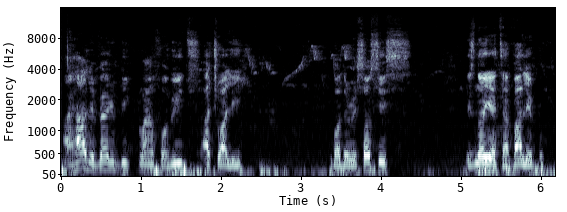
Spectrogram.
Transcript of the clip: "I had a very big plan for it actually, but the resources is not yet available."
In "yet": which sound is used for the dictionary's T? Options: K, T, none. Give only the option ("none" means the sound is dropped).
T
